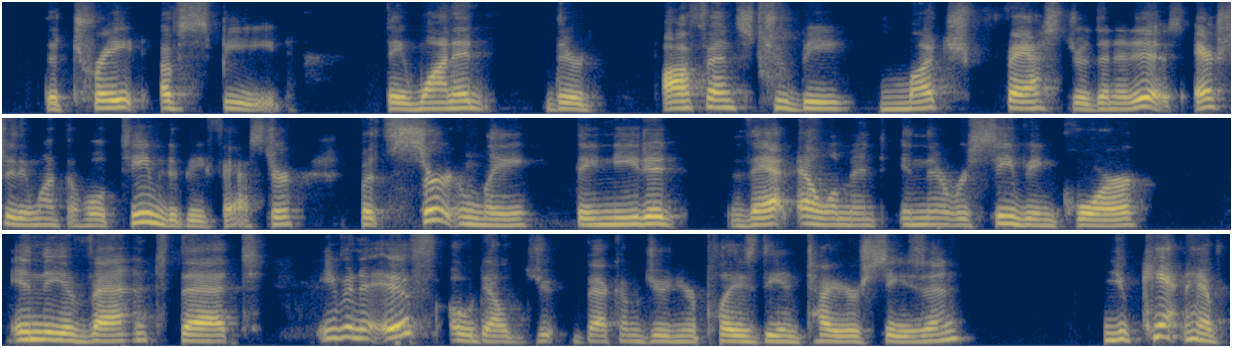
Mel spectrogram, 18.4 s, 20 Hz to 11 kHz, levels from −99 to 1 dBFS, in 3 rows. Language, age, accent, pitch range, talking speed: English, 50-69, American, 175-215 Hz, 165 wpm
